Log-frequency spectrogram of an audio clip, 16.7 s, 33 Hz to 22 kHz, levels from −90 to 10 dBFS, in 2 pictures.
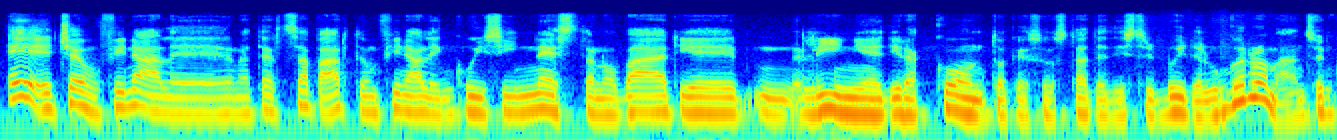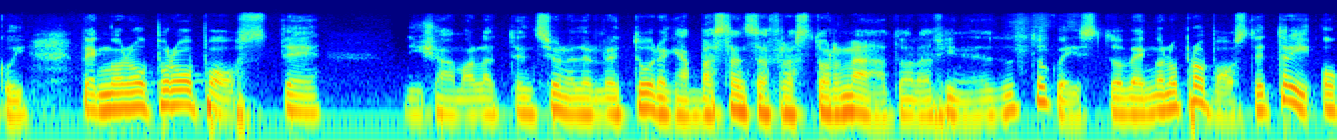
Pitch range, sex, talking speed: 105-130 Hz, male, 160 wpm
